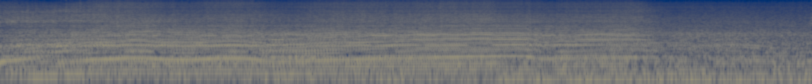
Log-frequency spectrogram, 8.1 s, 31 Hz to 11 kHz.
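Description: A cammed 5.7 Hemi Dodge R/T engine rumbles loudly and steadily through a Borla ATAK cat-back exhaust, revving up and down with a deep, throaty drone, close by.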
